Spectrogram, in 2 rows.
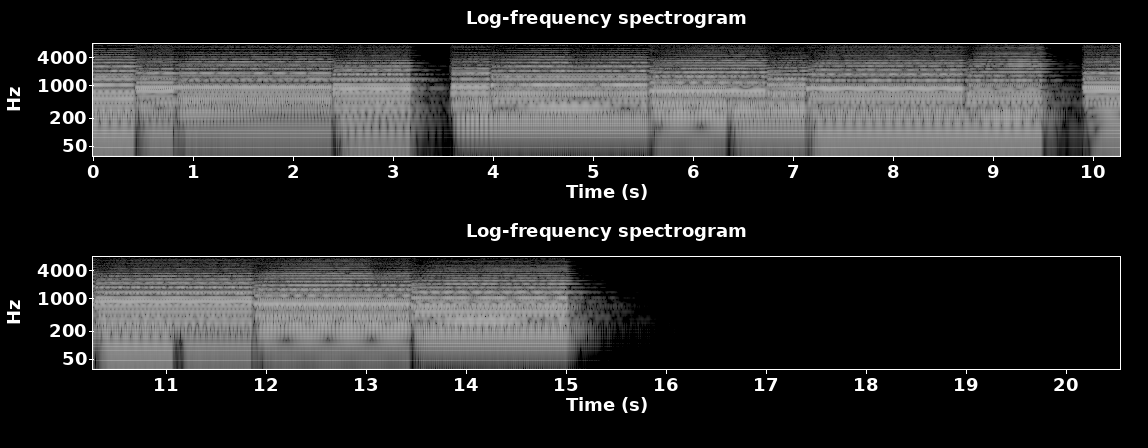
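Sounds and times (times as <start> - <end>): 
organ: 0.0 - 15.2.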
